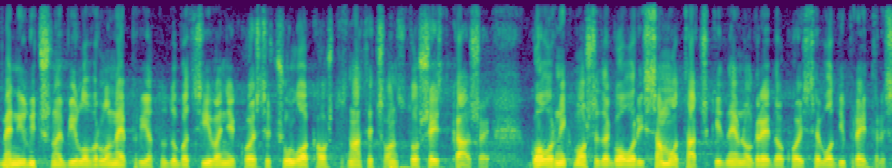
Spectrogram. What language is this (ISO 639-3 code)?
srp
